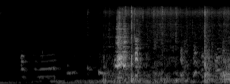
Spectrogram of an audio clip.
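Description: A few soft clucks from chickens give way to a burst of louder squawking and scuffling as chickens and ducks tussle nearby, the noisy commotion continuing in short flurries.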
